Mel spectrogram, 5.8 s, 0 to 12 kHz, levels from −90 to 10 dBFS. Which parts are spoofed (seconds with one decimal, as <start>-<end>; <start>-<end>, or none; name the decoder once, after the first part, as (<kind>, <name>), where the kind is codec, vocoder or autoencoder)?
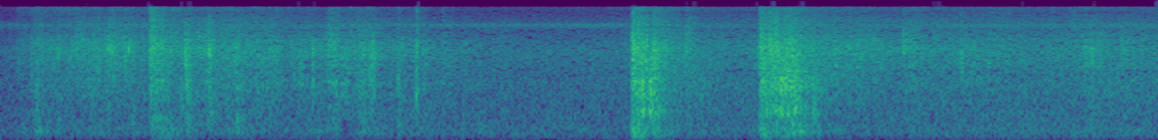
0.0-1.9 (vocoder, BigVGAN v2); 3.3-5.8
